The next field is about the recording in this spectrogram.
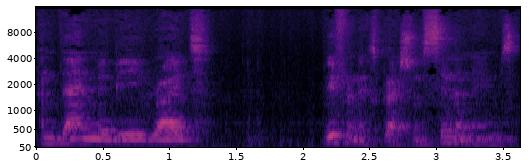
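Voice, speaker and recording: With an Italian accent, a man talks at a fairly quick pace amid audible room echo. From Italy. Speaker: English language teacher. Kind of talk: talk to camera.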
